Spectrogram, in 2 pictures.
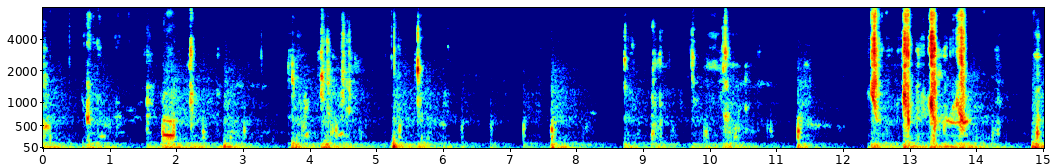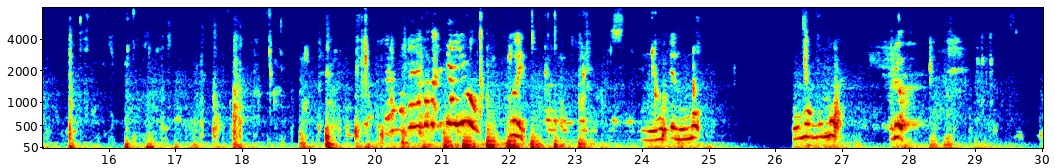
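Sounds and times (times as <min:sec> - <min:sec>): person chewing and biting meat: 0:12.4 - 0:16.4.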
